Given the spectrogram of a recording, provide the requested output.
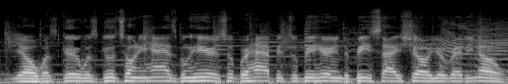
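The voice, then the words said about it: Dominican accent. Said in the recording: “the accent. I hear it ... We're from Dominican Republic. We're born and raised over there”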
